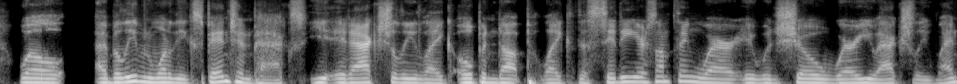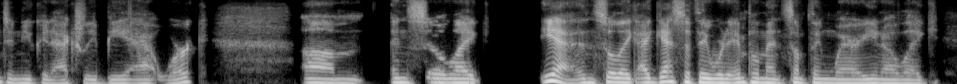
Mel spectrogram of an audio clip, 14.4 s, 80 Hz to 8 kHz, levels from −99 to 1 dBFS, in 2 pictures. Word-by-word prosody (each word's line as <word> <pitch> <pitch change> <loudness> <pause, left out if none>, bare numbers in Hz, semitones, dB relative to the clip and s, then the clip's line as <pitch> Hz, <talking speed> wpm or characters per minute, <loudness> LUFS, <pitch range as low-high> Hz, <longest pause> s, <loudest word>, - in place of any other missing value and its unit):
Well, 145 -2 +2 0.2
I 145 - +2
believe 160 +5 +5
in 160 - +5
one 150 0 +5
of - - +1
the 135 - +2
expansion 160 +4 +1
packs, 120 -1 -5
yeah, 145 -1 +1
it 140 0 0
actually, 140 -1 +2
like, 125 -2 -3
opened 145 -1 +2
up, 135 -1 +2
like, 125 -1 -6
the 130 -2 -5
city 160 +7 +1
or - - 0
something 180 +1 -2
where 135 -3 -1
it 135 +2 -4
would 125 -1 -3
show 140 0 +1
where 130 0 -1
you 135 -1 +1
actually 120 -1 -5
went 140 +7 -4
and 130 -1 -4
you 125 - -3
could 125 - -8
actually 120 +1 -6
be 120 +1 -5
at 120 0 -8
work. 135 +8 -5 0.7
Um, 130 -4 -2 0.2
and 150 -1 +1
so, 145 +5 0
like 140 -1 +1 0.5
Yeah, 175 - +5
and 140 -1 -1
so, 160 - +2
like, 145 -2 +2
I 150 - +1
guess 170 +2 +2
if 160 - +2
they 150 - +5
were 140 -1 +4
to 135 - +1
implement 140 -4 +1
something 135 -2 -1
where, 125 -1 0
you 125 +1 +1
know, 120 -1 0
like, 120 +2 -5
135 Hz, 230 wpm, -23 LUFS, 125-150 Hz, 0.7 s, believe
